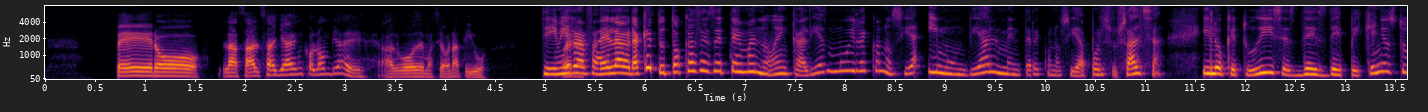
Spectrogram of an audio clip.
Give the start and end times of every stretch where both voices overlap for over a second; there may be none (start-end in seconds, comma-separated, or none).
none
